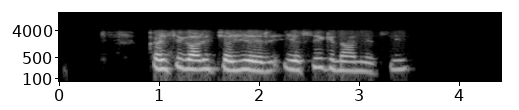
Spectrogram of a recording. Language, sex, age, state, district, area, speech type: Hindi, male, 60+, Uttar Pradesh, Ayodhya, rural, conversation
